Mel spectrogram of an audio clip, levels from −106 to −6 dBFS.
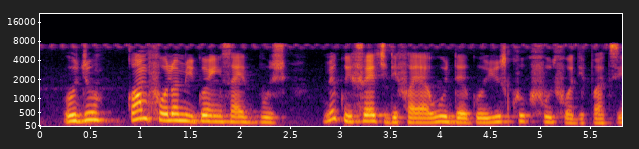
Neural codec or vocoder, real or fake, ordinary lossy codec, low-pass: none; real; none; 7.2 kHz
